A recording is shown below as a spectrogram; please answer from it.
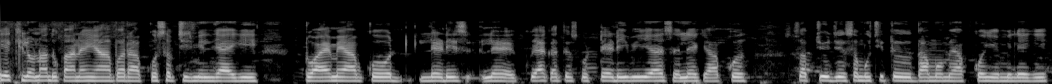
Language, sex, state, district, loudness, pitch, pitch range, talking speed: Hindi, male, Bihar, Jamui, -18 LUFS, 170 Hz, 165-175 Hz, 195 wpm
